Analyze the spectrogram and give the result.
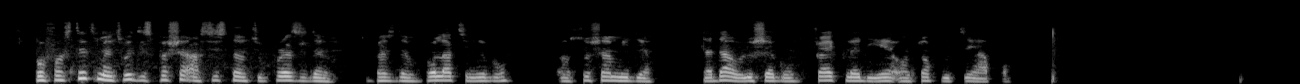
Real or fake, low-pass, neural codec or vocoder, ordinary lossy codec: real; none; none; none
